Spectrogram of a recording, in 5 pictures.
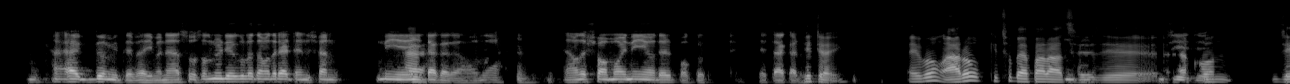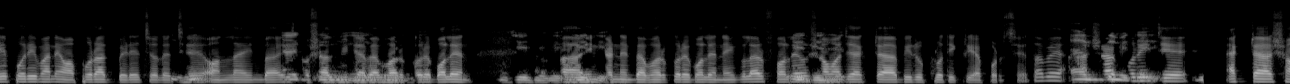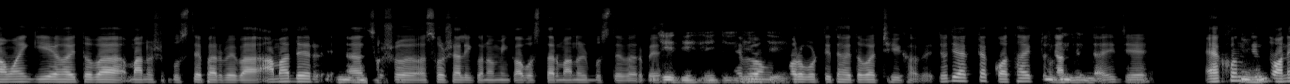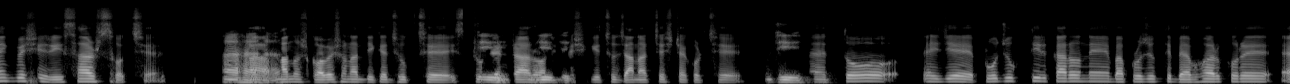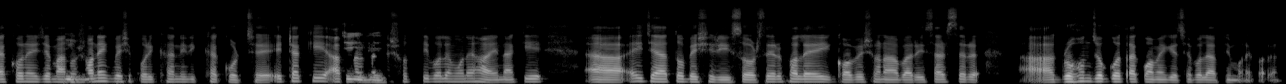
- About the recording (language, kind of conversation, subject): Bengali, unstructured, আপনার কি মনে হয় প্রযুক্তি আমাদের জীবনের জন্য ভালো, না খারাপ?
- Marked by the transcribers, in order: in English: "attention"; chuckle; in English: "social economic"; in English: "রিসারস"; "research" said as "রিসারস"; tapping; other noise; in English: "resource"; in English: "research"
